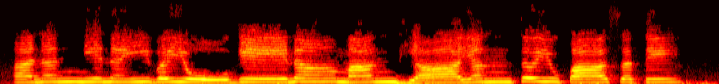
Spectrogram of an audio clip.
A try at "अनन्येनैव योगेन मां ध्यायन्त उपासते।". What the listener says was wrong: অনন্যে একারটাকে টানতে হবে। অনন্যেনৈব যোগেন মাং ধ্যায়ন্ত উপাসতে।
